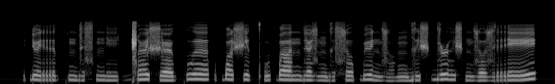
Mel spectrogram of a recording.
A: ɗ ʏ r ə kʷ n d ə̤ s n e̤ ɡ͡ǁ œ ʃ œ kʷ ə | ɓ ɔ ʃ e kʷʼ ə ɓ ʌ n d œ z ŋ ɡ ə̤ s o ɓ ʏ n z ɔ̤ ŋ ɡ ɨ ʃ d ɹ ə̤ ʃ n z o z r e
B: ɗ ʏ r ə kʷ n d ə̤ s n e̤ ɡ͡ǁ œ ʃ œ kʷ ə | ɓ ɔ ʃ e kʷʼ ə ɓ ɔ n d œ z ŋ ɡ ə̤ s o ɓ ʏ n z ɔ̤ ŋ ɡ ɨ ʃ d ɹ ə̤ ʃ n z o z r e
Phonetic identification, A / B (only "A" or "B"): A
